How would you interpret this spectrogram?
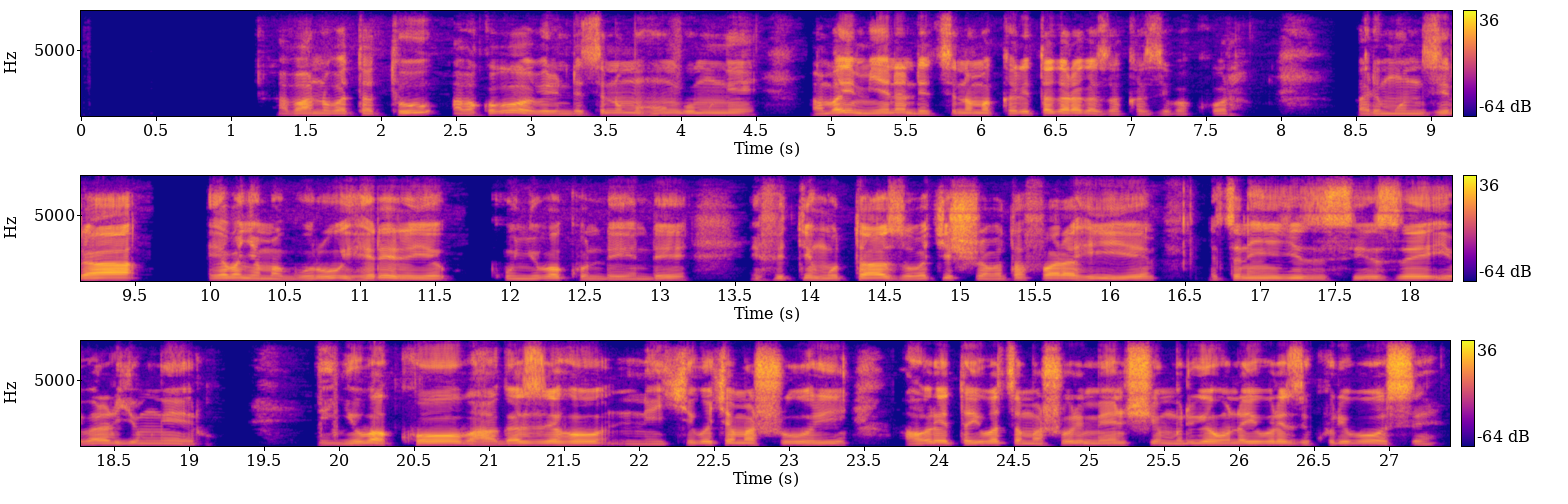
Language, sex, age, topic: Kinyarwanda, male, 18-24, education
